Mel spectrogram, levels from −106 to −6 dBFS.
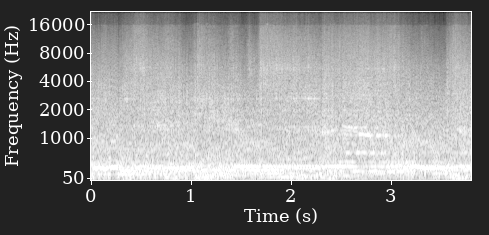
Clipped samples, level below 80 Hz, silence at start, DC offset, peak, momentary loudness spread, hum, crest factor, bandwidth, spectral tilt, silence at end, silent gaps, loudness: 30%; -14 dBFS; 0 s; under 0.1%; 0 dBFS; 1 LU; none; 2 dB; over 20 kHz; -5 dB/octave; 0 s; none; -2 LUFS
